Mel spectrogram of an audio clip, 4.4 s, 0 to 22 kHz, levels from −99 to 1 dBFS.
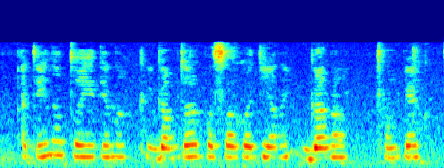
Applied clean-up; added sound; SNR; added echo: none; none; none; none.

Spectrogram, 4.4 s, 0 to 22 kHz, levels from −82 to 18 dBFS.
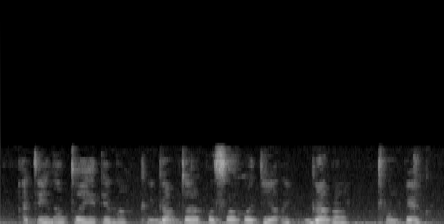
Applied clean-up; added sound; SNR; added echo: none; Fire; 12 dB; none.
